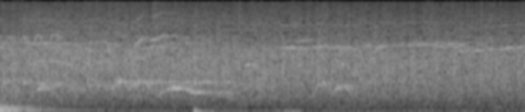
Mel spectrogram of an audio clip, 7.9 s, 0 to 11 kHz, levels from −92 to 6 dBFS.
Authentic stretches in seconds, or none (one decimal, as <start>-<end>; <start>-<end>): 0.0-1.2; 3.6-4.9; 5.7-7.9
